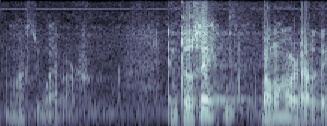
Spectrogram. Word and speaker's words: Max Weber: Y bueno, la otra de las que es de la jaula de hierro, eh, es una frase de Max Web o sí, así se pronuncia, Max Weber.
